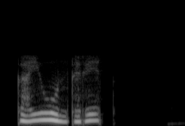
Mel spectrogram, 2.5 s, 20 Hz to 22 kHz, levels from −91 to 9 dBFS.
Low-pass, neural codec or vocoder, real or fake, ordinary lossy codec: 3.6 kHz; codec, 16 kHz in and 24 kHz out, 1 kbps, XY-Tokenizer; fake; MP3, 24 kbps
